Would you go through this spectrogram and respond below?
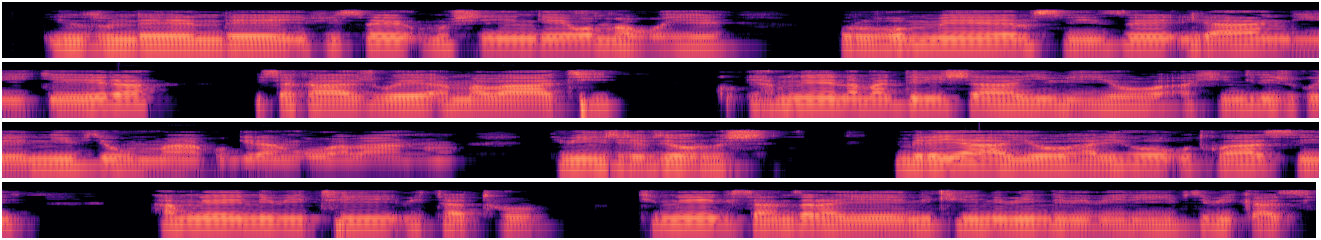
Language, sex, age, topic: Rundi, male, 25-35, education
